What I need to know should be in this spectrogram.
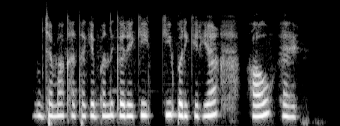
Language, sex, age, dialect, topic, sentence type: Maithili, female, 18-24, Angika, banking, question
